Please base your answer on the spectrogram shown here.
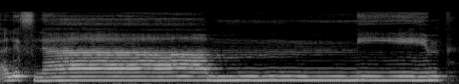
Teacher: Lam, we stretch, and the end of the sound of the lam is ma sound, which is merging with the mim, which is the final mim. So it is going to give a hum, it's going to make a humming sound.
